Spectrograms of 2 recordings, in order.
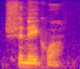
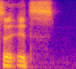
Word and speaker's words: Sonequa: But they did release some stuff about the character that Sonica, if I pronounce her name right, Sonica Martin Green, her character. – Shaniqua. – Is it Shaniqua? – I think it's Sonequa.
